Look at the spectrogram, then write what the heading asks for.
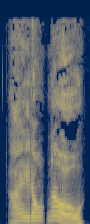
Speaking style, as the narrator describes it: Cindy said hesitantly

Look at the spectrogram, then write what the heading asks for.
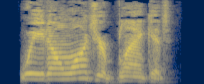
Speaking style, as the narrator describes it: Burdan yells at him

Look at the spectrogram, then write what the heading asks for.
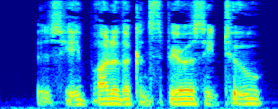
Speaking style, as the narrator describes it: Otto mutters

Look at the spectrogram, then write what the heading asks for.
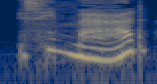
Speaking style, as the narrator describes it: whispered Ali

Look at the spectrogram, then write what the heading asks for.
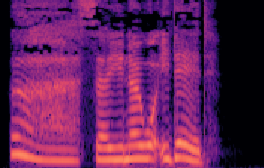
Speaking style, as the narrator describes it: Hazel said, yawning again

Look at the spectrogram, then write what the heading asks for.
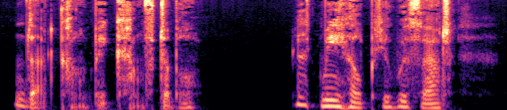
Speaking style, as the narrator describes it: tisk-tisked, murmuring

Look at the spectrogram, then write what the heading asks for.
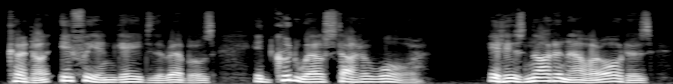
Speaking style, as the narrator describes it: said quietly

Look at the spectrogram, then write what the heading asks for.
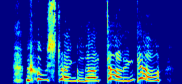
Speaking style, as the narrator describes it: Leslie screeched

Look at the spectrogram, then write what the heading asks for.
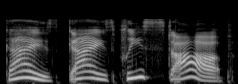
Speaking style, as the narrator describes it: I begged

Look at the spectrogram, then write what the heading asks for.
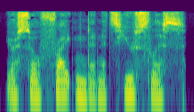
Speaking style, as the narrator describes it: said the gray-haired man under his breath

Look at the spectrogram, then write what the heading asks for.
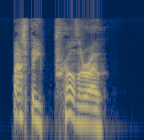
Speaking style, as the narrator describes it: she snapped

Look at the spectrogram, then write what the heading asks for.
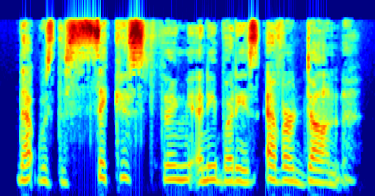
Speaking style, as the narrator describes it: she snapped

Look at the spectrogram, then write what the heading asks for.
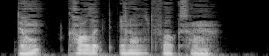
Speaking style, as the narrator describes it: I mumbled to myself

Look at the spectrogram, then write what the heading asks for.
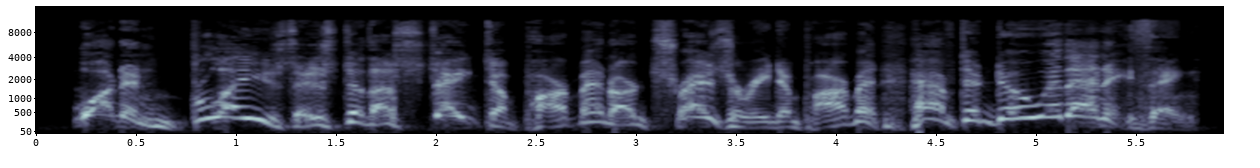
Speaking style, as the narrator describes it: roared Major and Superintendent Moore

